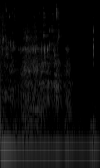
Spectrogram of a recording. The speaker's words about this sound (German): Ich habe dir mal Wasser nachgeschenkt.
